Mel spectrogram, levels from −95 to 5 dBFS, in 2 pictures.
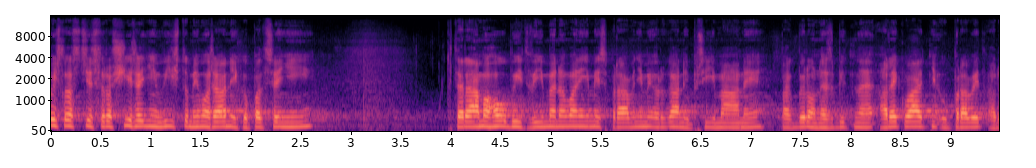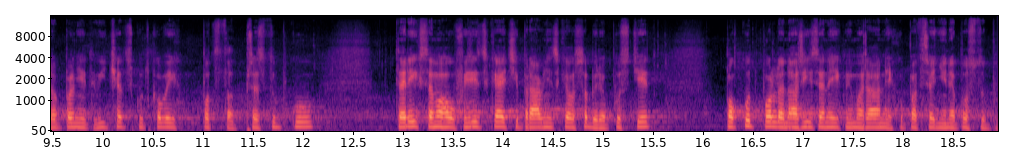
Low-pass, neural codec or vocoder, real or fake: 14.4 kHz; vocoder, 48 kHz, 128 mel bands, Vocos; fake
